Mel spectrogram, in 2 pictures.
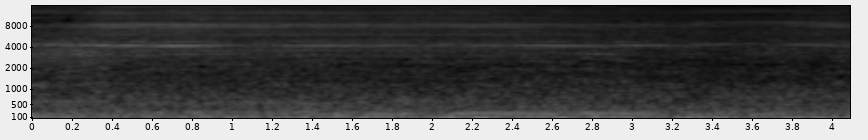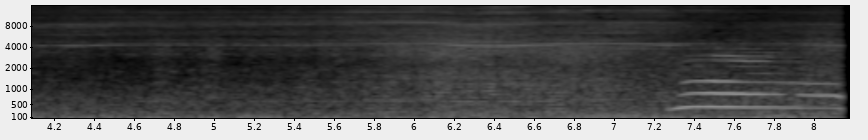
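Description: Small electric collective-pitch RC helicopter in flight: a steady high whine from its motor and rotors, wavering slightly in pitch. Near the end a brief vocal sound rises and then holds.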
